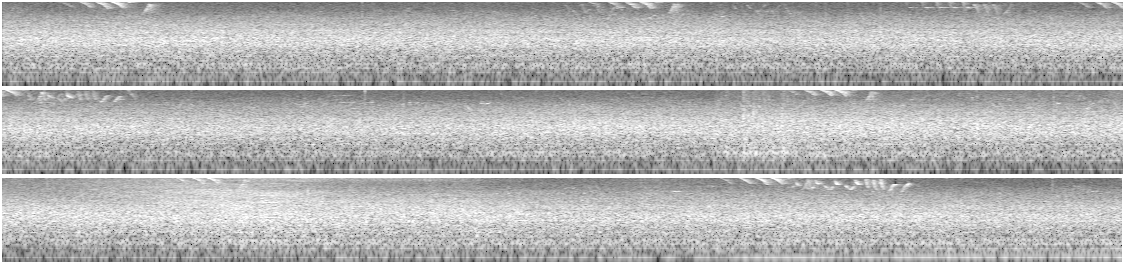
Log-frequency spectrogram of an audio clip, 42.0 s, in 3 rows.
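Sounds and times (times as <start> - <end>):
songbird singing high chirps: 0.0 - 2.0, 7.1 - 10.0, 11.3 - 16.4, 17.7 - 20.3, 24.0 - 27.9, 36.4 - 39.6, 41.1 - 41.8
rushing water or wind: 0.0 - 42.0.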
